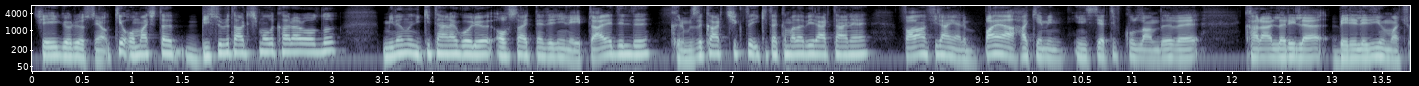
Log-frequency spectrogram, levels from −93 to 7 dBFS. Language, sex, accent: Turkish, male, native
